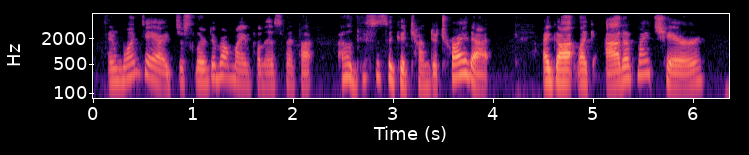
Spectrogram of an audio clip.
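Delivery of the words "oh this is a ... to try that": ordinary delivery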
